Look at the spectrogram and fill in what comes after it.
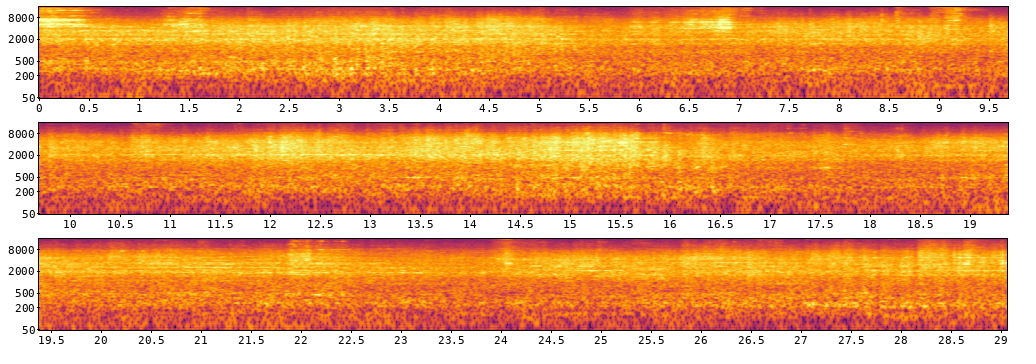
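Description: Double-stack intermodal freight train passing close by: the steady noise of steel wheels rolling on the rails under loaded well cars, with faint scattered clicks from the wheels.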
